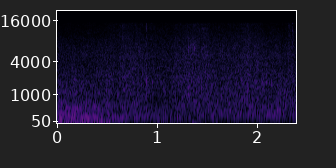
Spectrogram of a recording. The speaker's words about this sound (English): You open your eyes to the gentle chime of branches swaying back and forth. The water and the waves can be heard nearby.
